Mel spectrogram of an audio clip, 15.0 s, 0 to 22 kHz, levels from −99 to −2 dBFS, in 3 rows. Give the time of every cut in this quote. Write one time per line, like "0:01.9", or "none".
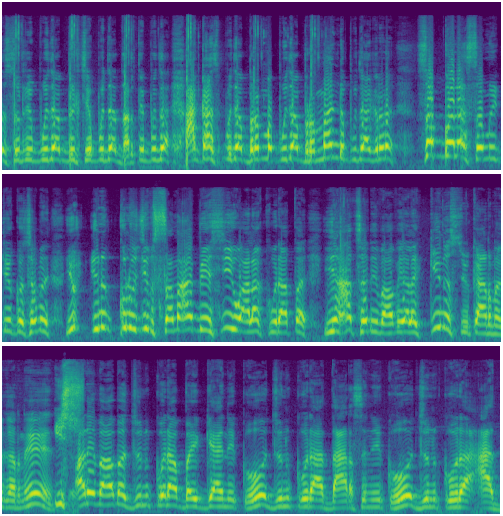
0:10.7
